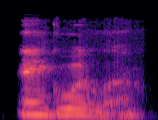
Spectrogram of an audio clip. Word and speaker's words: Anguilla: Ariel has gone on to study chemistry and went to medical school in Anguilla. Is that how you say it? Anguilla. Anguilla, thank you.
